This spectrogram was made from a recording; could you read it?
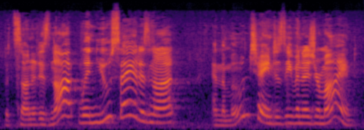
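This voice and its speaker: Woman playing a spirited, animated wife. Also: a little high, moderate pace. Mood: exaggerated submission. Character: spirited wife, contrary then mockingly obedient. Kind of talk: Shakespearean comedy audio play acting. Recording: noticeable background noise.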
